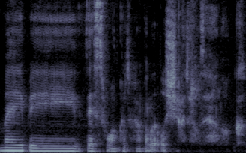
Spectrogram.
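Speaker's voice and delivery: speaking in a whisper. Adding a little shadow under a petal while painting, whispering. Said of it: "I don't know why I whisper when I do that".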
